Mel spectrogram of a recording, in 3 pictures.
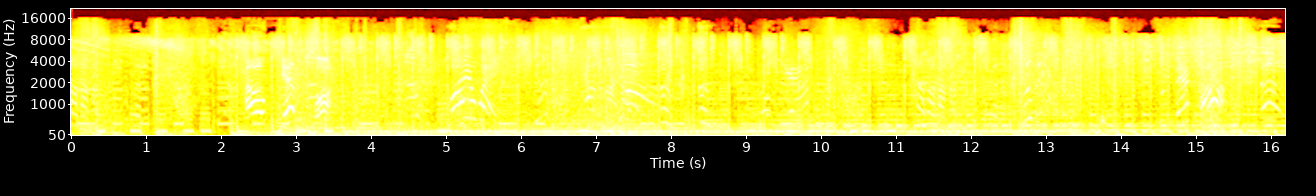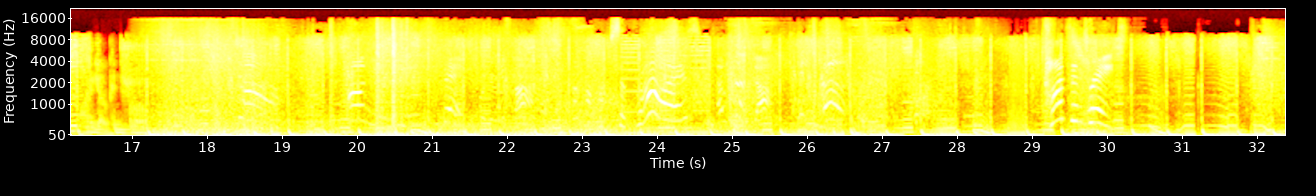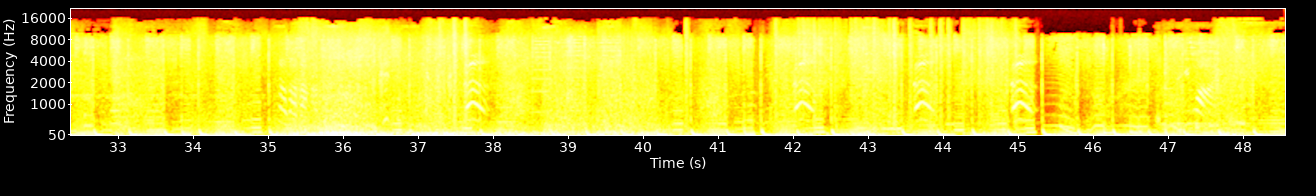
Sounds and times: Music: 0.0 - 48.5
Speech: 4.5 - 7.9, 9.2 - 9.9, 14.7 - 16.7, 23.4 - 26.6, 29.2 - 30.2, 47.1 - 47.7.

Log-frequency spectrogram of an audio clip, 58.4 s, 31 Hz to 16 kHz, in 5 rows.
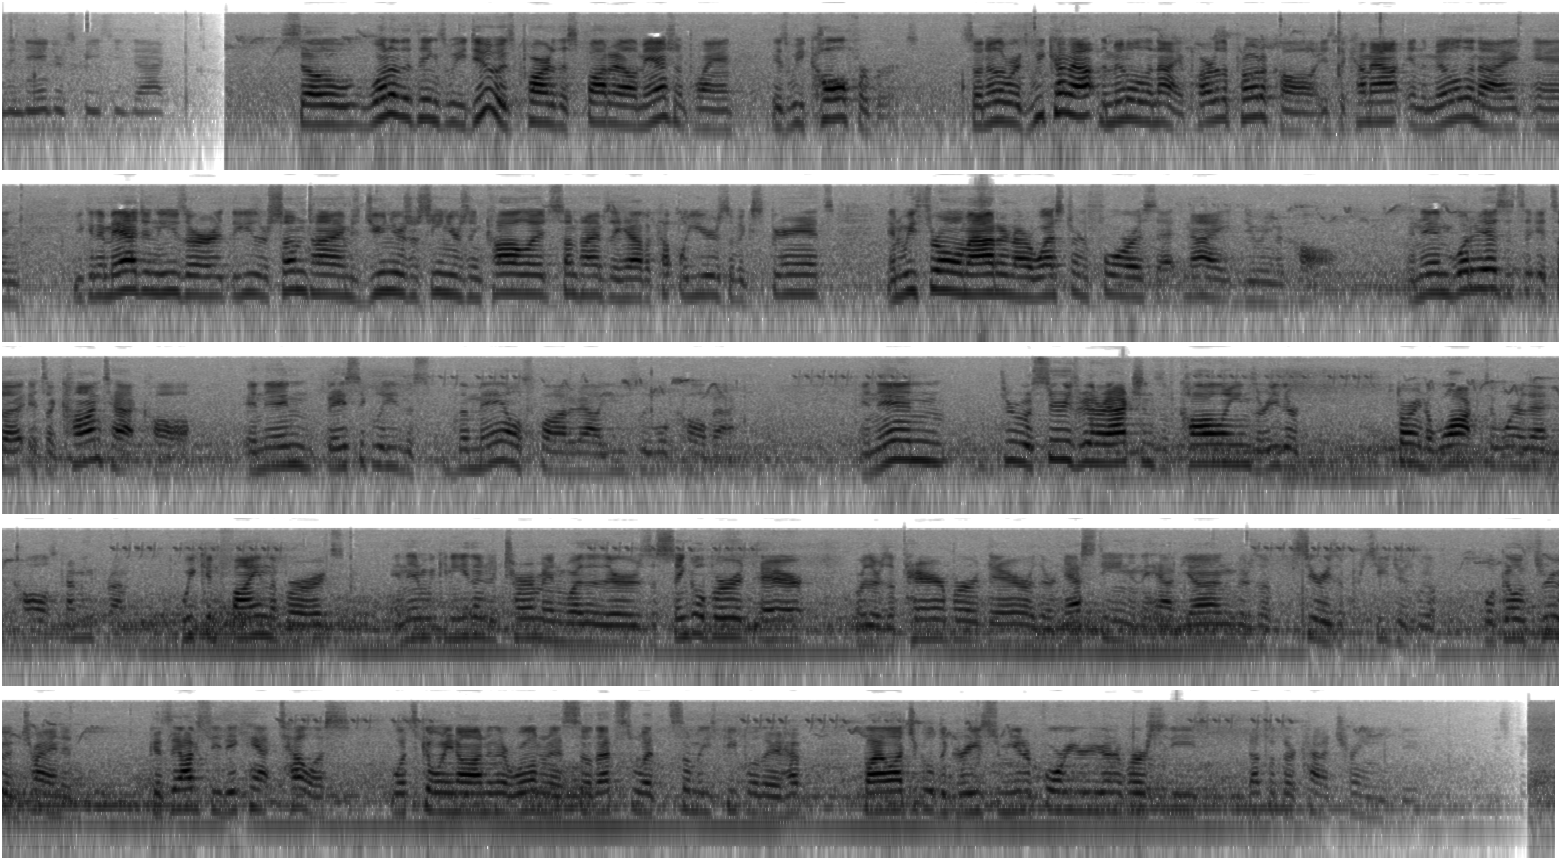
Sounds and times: Speech: 0.0 - 1.2, 2.1 - 28.9, 29.8 - 33.1, 33.8 - 57.4
Bird: 25.4 - 30.3, 31.0 - 57.3.

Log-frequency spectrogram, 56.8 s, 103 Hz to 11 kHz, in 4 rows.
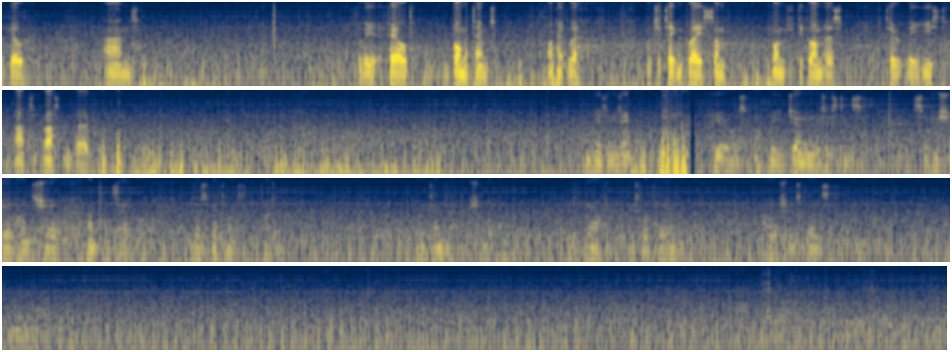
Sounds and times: Speech: 0.0 - 0.4, 1.5 - 2.2, 5.3 - 7.5, 8.2 - 8.8, 9.6 - 10.9, 11.5 - 12.6, 13.2 - 15.6, 23.0 - 23.8, 24.8 - 27.3, 27.9 - 32.8, 34.6 - 36.1, 36.9 - 38.7, 39.8 - 41.0, 42.7 - 43.5.

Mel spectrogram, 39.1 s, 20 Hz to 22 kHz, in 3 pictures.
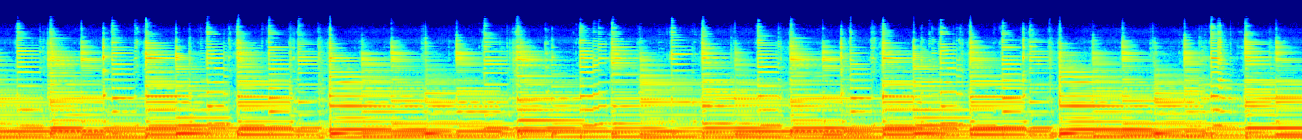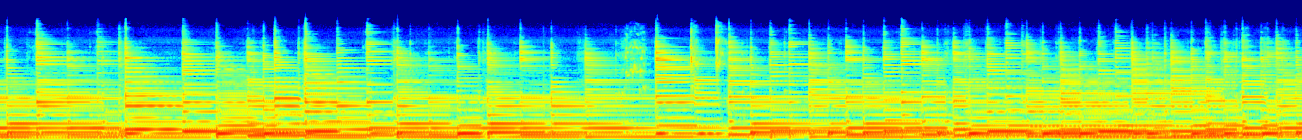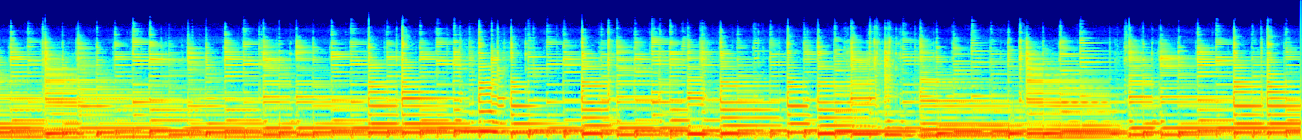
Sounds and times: Acoustic guitar: 0.0 - 39.0
Strum: 0.0 - 39.0.

